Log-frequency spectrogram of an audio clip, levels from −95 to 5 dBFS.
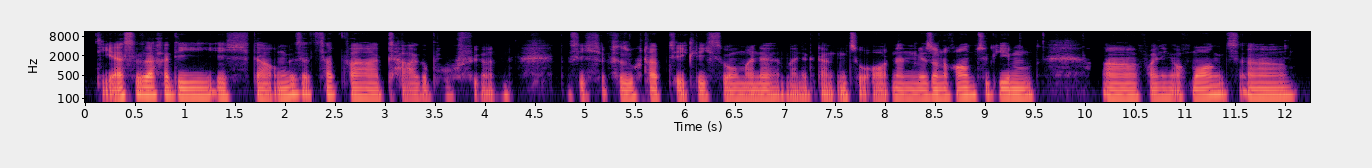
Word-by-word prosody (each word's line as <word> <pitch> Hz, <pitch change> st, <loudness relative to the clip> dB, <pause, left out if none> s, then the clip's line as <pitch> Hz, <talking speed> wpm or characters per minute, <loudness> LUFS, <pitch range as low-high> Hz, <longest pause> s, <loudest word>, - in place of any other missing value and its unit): die -, -, -4 dB
1. 105 Hz, +3 st, +4 dB
Sache, 115 Hz, 0 st, +6 dB
die 100 Hz, -1 st, +2 dB
ich 95 Hz, -1 st, -3 dB
da 90 Hz, 0 st, +2 dB
umgesetzt 105 Hz, +5 st, -1 dB
habe, 115 Hz, 0 st, +1 dB
war 95 Hz, 0 st, +2 dB
Tagebuch 90 Hz, +3 st, -6 dB
führen. 105 Hz, +1 st, -9 dB, 0.5 s
Dass -, -, -13 dB
ich -, -, -7 dB
versucht 90 Hz, +2 st, -2 dB
habe, 90 Hz, 0 st, +3 dB
täglich 95 Hz, +1 st, -3 dB
so 90 Hz, 0 st, -1 dB
meine 90 Hz, +1 st, 0 dB
meine 105 Hz, -2 st, -4 dB
Gedanken 105 Hz, -, -4 dB
zu -, -, -4 dB
ordnen, 95 Hz, -1 st, -1 dB
mir 90 Hz, 0 st, +1 dB
so 95 Hz, -, +2 dB
'n 95 Hz, -, +1 dB
Raum 105 Hz, +3 st, +2 dB
zu 125 Hz, -, -4 dB
geben, 100 Hz, -2 st, +2 dB, 0.7 s
äh, -, -, -3 dB
vor 95 Hz, +1 st, +2 dB
allen 90 Hz, -, 0 dB
Dingen 95 Hz, 0 st, -1 dB
auch 100 Hz, -, -4 dB
morgens, 110 Hz, +5 st, +2 dB
ähm, 100 Hz, +1 st, +2 dB
100 Hz, 170 wpm, -30 LUFS, 95-105 Hz, 0.7 s, Sache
